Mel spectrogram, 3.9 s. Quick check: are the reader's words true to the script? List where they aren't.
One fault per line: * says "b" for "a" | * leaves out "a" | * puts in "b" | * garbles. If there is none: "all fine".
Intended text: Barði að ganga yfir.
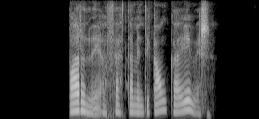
* puts in "þetta myndi"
